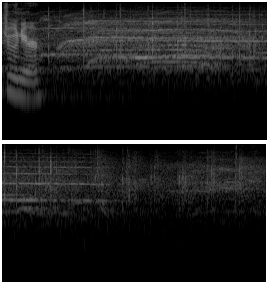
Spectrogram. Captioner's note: audience cheering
